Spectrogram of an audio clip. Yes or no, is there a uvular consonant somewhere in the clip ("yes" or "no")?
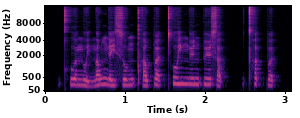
no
